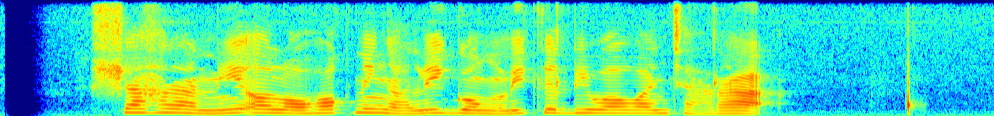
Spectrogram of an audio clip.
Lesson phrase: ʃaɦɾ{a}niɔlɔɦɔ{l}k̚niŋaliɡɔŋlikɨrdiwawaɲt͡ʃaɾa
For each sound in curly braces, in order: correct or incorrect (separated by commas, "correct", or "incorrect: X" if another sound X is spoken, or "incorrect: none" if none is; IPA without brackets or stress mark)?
correct, incorrect: none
